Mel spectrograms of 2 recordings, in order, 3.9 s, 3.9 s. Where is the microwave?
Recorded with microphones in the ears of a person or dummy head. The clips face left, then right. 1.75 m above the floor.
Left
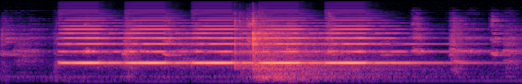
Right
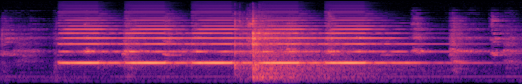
35° right (ahead or behind), 1.0 m.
